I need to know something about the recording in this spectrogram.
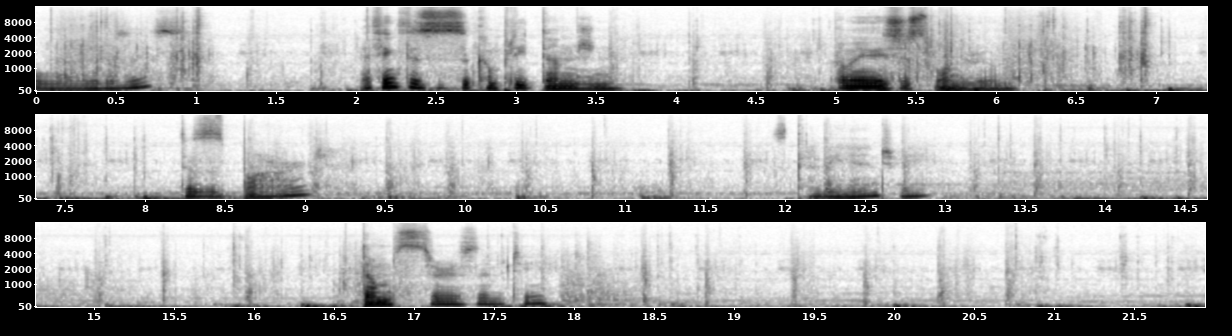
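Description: Footsteps crunch on gravel and wooden boards.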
